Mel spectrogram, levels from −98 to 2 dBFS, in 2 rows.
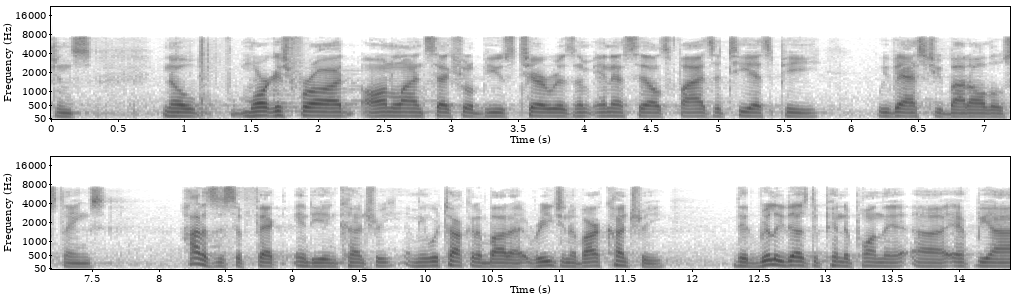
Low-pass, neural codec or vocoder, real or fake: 7.2 kHz; none; real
